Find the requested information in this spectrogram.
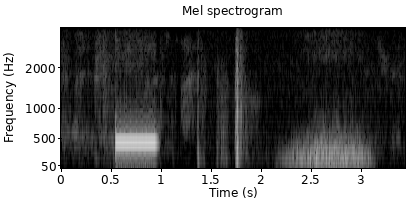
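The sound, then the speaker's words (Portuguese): A telephone line tone after a dropped call: one short, steady, mid-pitched beep, then a couple of sharp clicks and a soft, noisy burst. “desculpa, a ligação caiu”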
